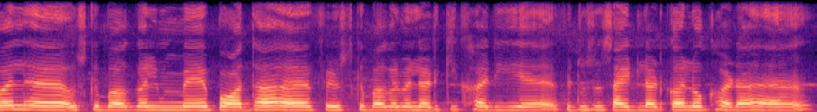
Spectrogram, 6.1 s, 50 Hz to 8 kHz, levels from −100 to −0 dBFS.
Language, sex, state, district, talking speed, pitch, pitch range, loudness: Hindi, female, Bihar, Patna, 195 wpm, 250 Hz, 240-255 Hz, -14 LUFS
